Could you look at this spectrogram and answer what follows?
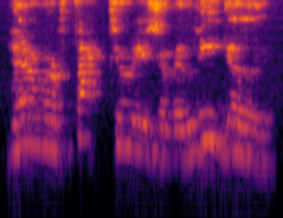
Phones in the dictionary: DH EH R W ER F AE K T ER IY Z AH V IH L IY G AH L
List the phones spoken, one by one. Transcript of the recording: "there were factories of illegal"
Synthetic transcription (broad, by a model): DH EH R W ER F AE K T ER IY Z AH V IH L IY G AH L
